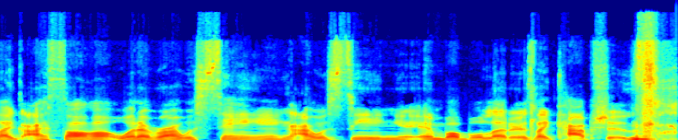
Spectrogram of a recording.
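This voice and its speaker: Speaking fairly slowly, a woman with a very deep, low voice uses lively intonation against noticeable background noise. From New York, Washington Heights and Bronx, later New Jersey. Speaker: podcast guest. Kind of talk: casual chat.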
